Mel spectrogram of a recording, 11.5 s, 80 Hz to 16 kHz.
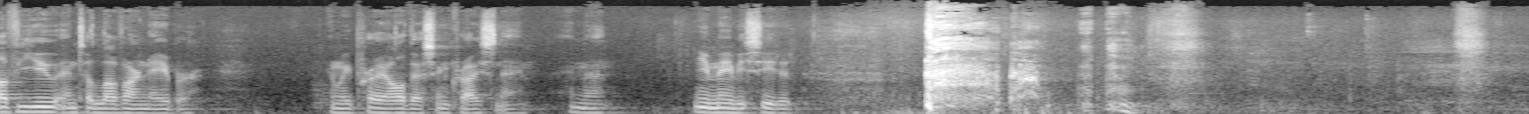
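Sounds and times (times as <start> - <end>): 
speech: 0.0 - 1.6, 2.5 - 6.8, 8.4 - 8.9
quiet breathy sounds: 1.6 - 2.2, 6.1 - 6.9, 8.6 - 9.1, 10.6 - 11.4
person coughing: 6.9 - 8.8
throat clearing: 6.9 - 8.8.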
